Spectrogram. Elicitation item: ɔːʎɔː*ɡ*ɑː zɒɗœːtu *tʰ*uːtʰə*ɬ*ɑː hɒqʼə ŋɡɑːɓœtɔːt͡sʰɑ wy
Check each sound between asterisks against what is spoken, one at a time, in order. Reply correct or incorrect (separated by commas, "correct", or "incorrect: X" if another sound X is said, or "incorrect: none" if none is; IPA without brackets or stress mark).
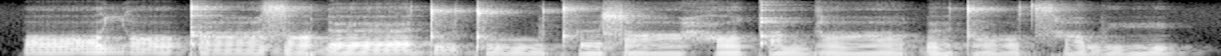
incorrect: kʼ, incorrect: tʼ, correct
